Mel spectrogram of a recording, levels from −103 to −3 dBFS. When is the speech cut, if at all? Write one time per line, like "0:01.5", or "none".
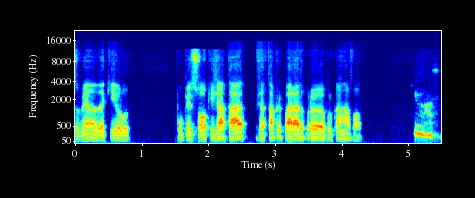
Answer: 0:01.4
